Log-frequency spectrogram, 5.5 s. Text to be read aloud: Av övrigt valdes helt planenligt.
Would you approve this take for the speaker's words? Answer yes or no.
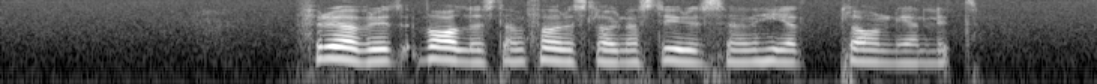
no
